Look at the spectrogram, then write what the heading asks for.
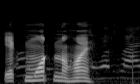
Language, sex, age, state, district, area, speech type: Assamese, male, 45-60, Assam, Dhemaji, rural, read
